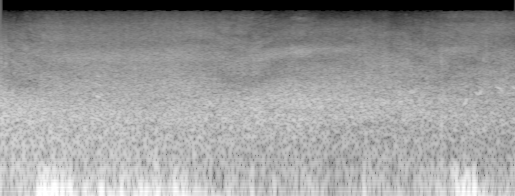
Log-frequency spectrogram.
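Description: Ocean surf washing onto a sandy beach, a steady rushing noise, with wind buffeting the microphone in low gusts about half a second in and again near the end.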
